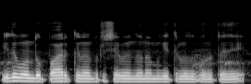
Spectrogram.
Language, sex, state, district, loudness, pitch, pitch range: Kannada, male, Karnataka, Koppal, -14 LUFS, 135 Hz, 125-140 Hz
